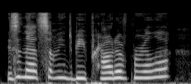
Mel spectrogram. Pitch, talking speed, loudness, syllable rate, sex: 300 Hz, 250 wpm, -15 LUFS, 7.7 syllables/s, female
